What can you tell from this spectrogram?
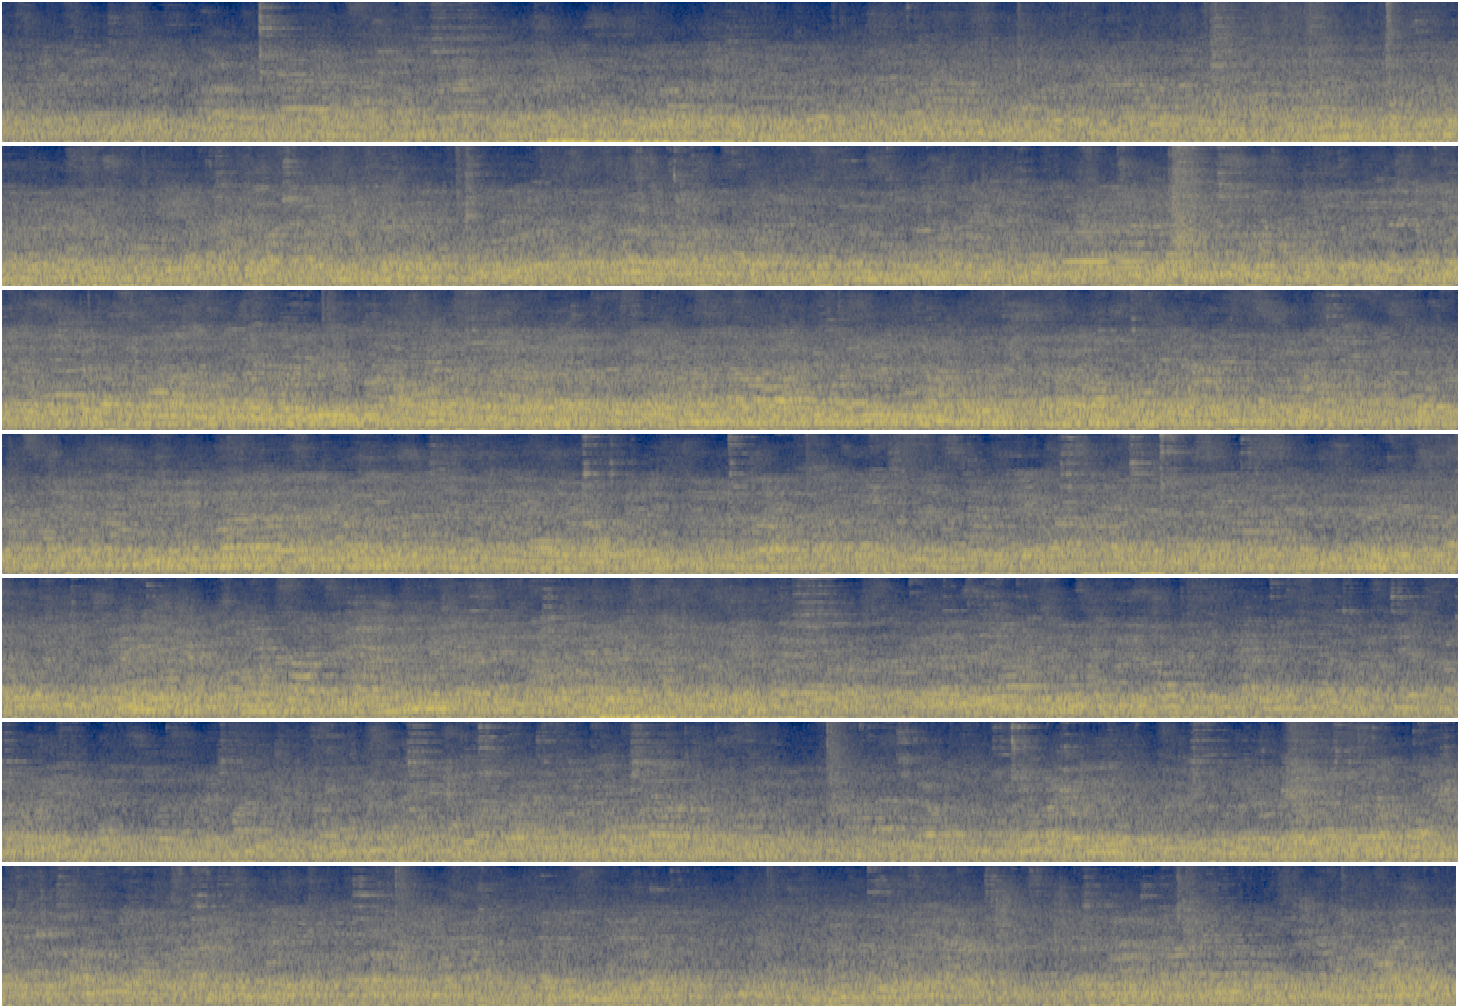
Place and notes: Quartier du Biéreau, Ottignies-Louvain-la-Neuve, Belgique - Univeristy restaurant place des Wallons
The noisy ambience of an university restaurant. Students can find here cheap but good foods.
